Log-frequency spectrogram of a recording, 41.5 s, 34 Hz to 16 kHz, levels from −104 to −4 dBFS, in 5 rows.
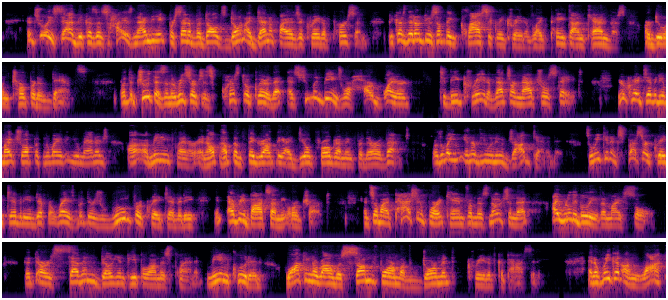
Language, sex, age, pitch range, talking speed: English, male, 30-49, 165-220 Hz, 220 wpm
